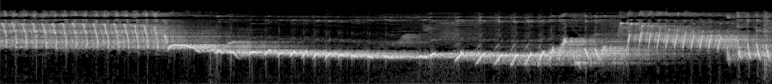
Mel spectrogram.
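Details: White-rumped shama song for masteran training and provoking emotion: rapid buzzy trills sliding down from high to mid pitch, then a long wavering whistled phrase and renewed high stuttering trills, clean with no background noise.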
